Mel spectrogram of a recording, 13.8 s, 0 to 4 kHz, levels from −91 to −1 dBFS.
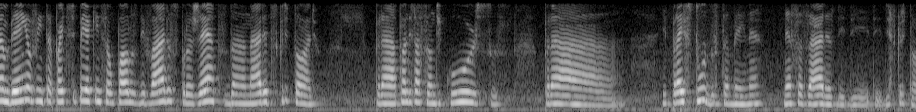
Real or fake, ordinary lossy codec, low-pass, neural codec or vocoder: real; none; 3.6 kHz; none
